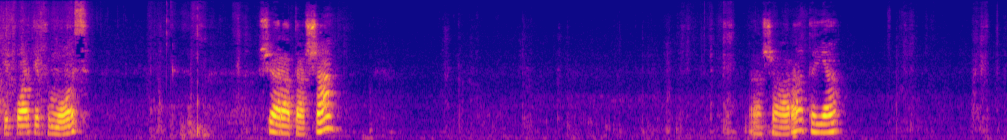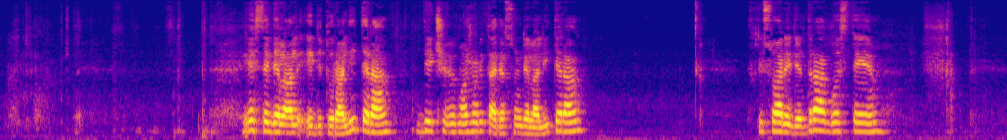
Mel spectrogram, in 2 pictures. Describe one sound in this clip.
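Pages of a book rustle as they are handled.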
